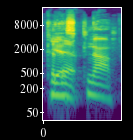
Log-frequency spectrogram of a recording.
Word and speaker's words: Knapp: When I first saw the name, I'm like, it's NAP. And then uh your marketing manager did correct me a few times. I'm like, Kap. Okay. That's Yeah. Yeah. It's in German. In German, that's why.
